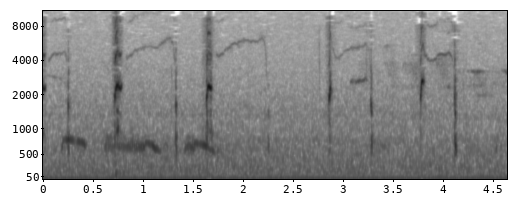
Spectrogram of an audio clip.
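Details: Wild Rainbow lorikeets nesting in a house roof: as the male arrives to feed the incubating female, begging gives sharp clicking ticks about once a second, thin high squeaky whistles and a few lower wavering notes.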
